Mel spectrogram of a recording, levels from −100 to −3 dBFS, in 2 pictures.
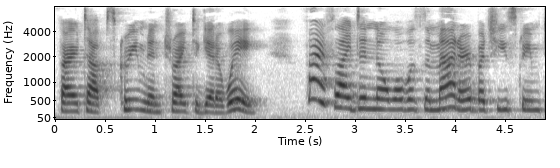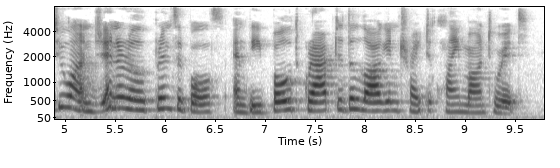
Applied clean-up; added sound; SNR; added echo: none; none; none; none.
